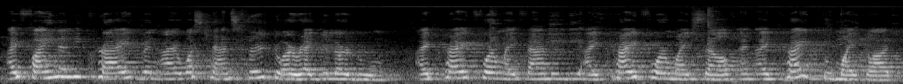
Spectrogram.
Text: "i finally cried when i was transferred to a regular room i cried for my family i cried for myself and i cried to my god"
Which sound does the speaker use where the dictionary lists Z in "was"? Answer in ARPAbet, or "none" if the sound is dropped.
S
